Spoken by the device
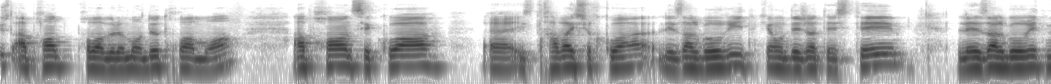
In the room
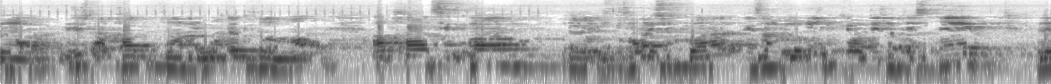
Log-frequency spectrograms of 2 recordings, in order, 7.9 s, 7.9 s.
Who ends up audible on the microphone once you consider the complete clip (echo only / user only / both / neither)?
echo only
